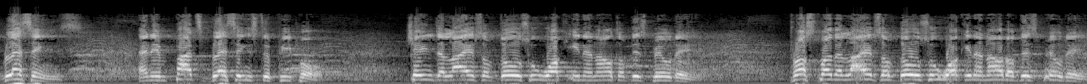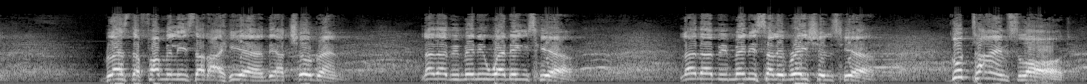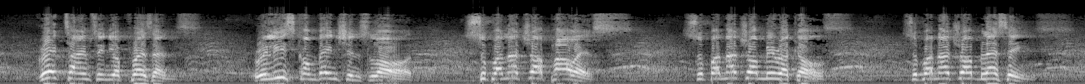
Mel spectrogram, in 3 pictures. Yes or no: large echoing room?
yes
